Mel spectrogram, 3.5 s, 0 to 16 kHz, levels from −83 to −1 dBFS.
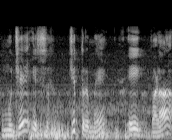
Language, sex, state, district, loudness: Hindi, male, Madhya Pradesh, Dhar, -17 LUFS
